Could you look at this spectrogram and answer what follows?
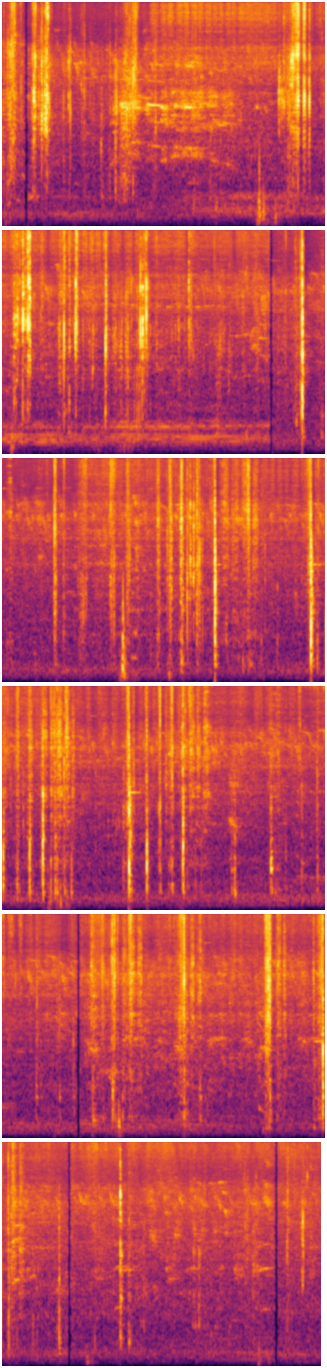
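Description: Steel cleaver chopping a banana blossom on a wooden cutting board: a long string of sharp, irregular knocks, some in quick runs. Chickens cluck in the background during the first several seconds.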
